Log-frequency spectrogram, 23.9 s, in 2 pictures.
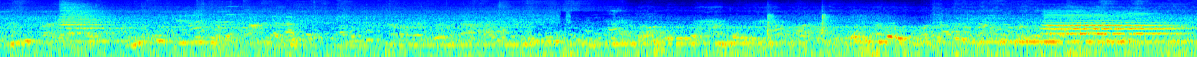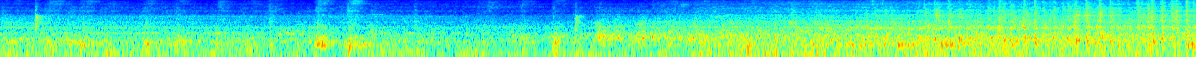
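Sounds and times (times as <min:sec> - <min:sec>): train wheels rumbling on rail: 0:09.3 - 0:23.9.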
